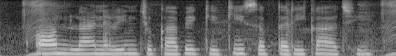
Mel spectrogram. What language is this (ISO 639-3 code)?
mai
